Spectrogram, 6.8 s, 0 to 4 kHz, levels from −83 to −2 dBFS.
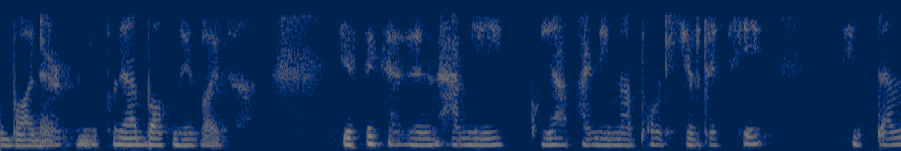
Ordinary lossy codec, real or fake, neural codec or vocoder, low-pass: AAC, 24 kbps; fake; codec, 16 kHz, 1.1 kbps, Voila-Tokenizer; 3.6 kHz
